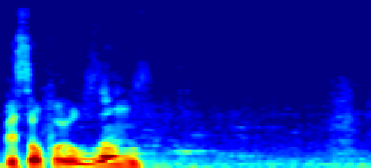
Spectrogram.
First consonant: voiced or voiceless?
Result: voiceless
